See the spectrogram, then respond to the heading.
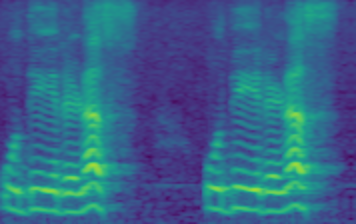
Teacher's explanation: णच्या पुढे विसर्ग आहे, विसर्गाच्या पुढे स आलेला आहे म्हणून विसर्गाचा उच्चार आपण हलंत स करणार आहोत. उच्चार होईल उदीर्णस.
